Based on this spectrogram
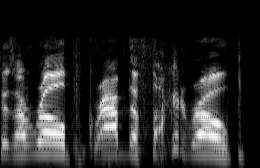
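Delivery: shrill, very high, very loud yelling. Voicing a character in the dark calling out about a rope: yelling. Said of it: "she starts yelling".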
